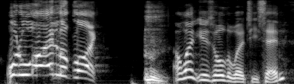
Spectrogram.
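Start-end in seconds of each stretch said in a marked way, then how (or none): 0.1-1.2 much higher, scornful mimicry of a rude cook; mock indignant worker. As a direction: sneer it back at him in a high, put-on voice. Mocking the worker's rude reply.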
